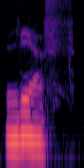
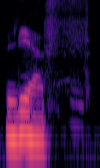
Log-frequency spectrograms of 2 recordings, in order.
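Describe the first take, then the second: Both takes have the same delivery.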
